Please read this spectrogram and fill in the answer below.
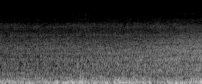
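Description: Roadside highway traffic noise, with wind buffeting the phone's microphone in an uneven low rumble.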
